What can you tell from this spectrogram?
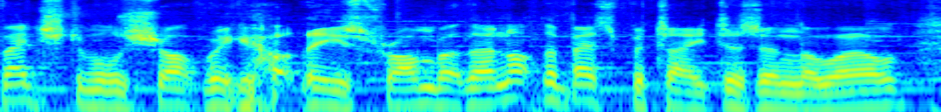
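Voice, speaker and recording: Over music in the background, a man speaks very fast with lively intonation. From Norfolk, England. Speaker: knife demonstrator. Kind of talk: TV shopping demonstration.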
